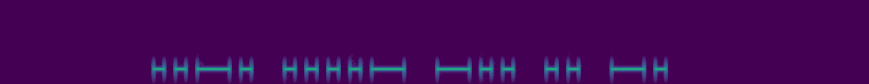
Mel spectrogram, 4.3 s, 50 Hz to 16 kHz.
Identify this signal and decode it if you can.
Morse code, heard as a keyed tone, about 22 wpm, 700 Hz. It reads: F4DIN
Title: DXCC-100 Call Signs - 5 Characters - 22wpm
